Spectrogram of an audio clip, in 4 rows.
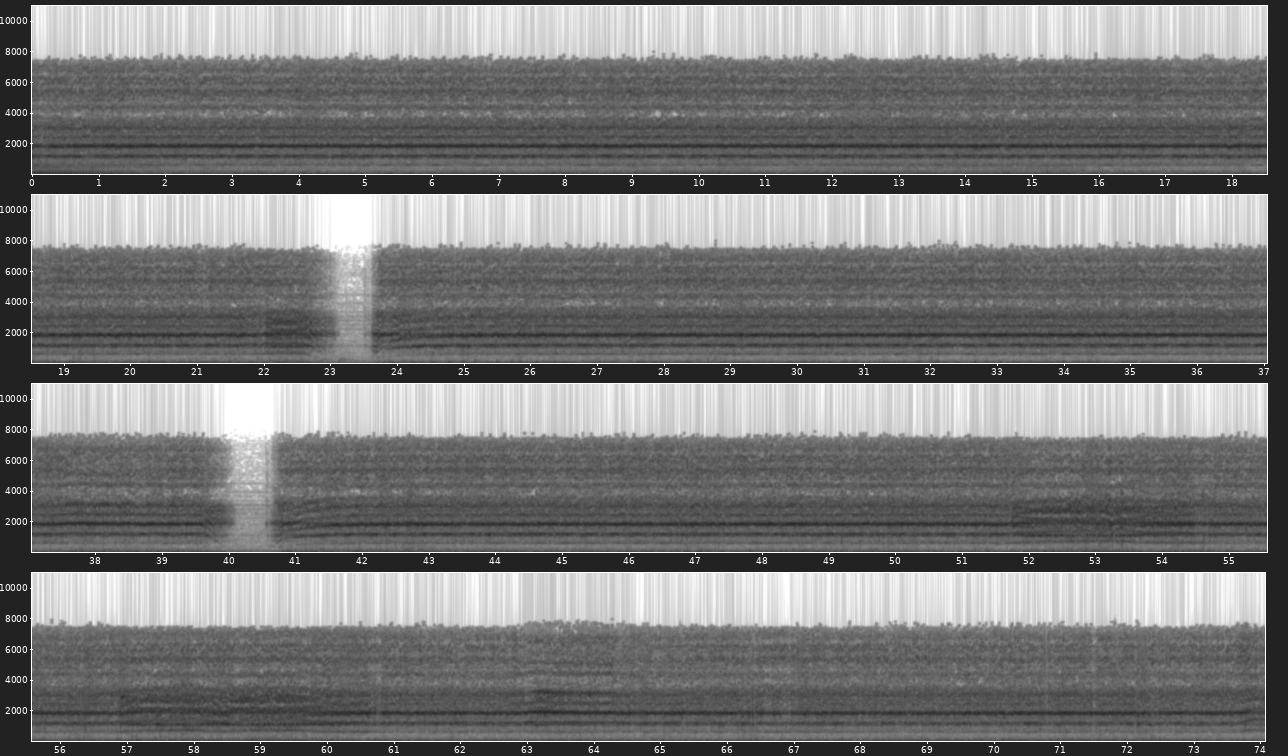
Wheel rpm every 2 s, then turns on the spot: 160, 160, 160, 160, 160, 160, 160, 160, 160, 160, 160, 90, 150, 160, 160, 160, 160, 160, 160, 140, 90, 160, 160, 160, 160, 160, 160, 160, 160, 160, 160, 160, 160, 160, 160, 160, 170.
none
